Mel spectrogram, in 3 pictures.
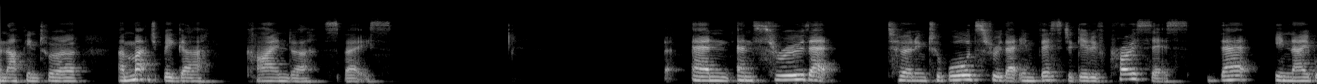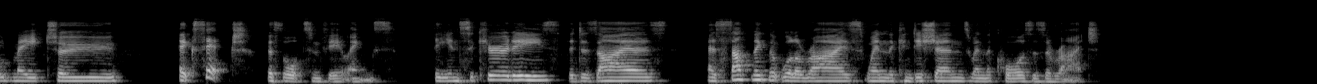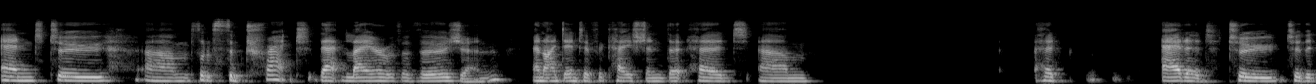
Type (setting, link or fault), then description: link, video call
